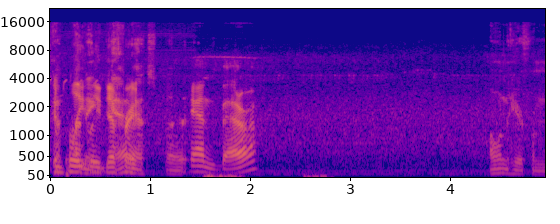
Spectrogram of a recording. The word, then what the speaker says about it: Canberra: Is it Cambria? You say Cambria? Want to say their attempt? Is that what you said, Lon? Yeah, Cambria. It's actually just Canberra.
